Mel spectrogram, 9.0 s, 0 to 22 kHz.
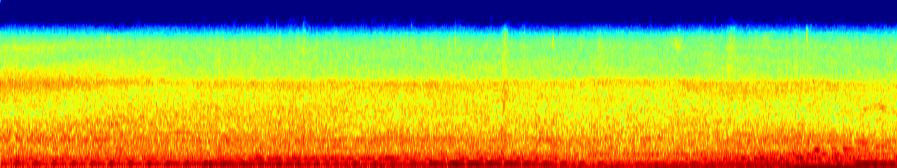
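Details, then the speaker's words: Dodge/Chrysler 6.4 Hemi car brought in for overheating: steady low hum with rushing air over the idle, the cooling fan running constantly on the hot engine; cause not yet found. "We're about to check his car out for overheating. Yeah, I hear the fan running right now, but"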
